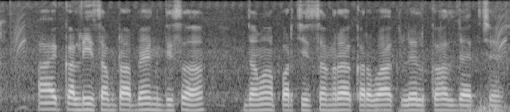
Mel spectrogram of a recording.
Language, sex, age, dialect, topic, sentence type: Maithili, male, 18-24, Bajjika, banking, statement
